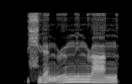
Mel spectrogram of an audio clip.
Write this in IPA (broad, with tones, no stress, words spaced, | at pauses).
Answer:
ɕɥɛ̰˨˩nɻɻ̩˥n̪i˥nɻa˥n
